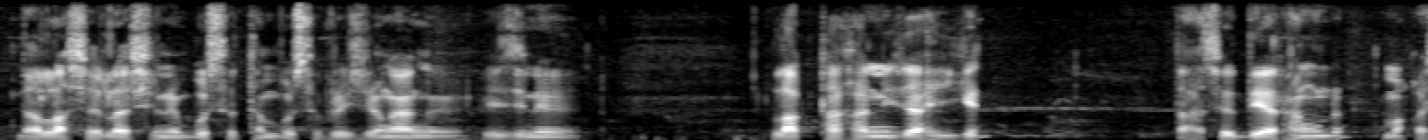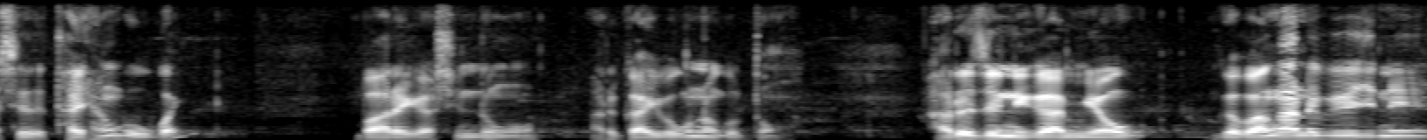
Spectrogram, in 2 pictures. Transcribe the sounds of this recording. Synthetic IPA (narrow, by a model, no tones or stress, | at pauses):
dalaselasinɯbɯsɯtʰambɯsɯpʰɾeziɯŋaŋɯbezinɯ | lak̚tʰakʰanizahɯjɡen | tasɯdeɾɦaŋdɯŋmakʰasedɯtʰajɦaŋbɯubaj | baɾajɡasinduŋɔaɾɯɡajβaunaɡɯdɔŋ | aɾɯzɯŋniɡamiawɡɯβaŋanɯbibezinɯ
